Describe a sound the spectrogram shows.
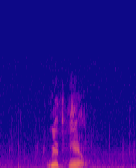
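An older man speaks with animation close by.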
